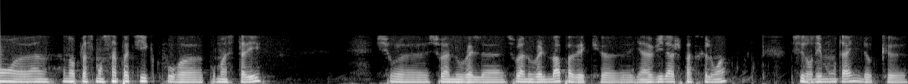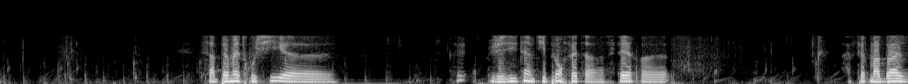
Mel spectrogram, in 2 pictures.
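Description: From 12.82 to 13.56 s there are repeated stalls (stutter): the jitter buffer ran dry four times, and about 61 ms in total was filled by extending the preceding sound. The longest gap is 28 ms. Nothing is lost, but the audio drags and stutters.

Between 14.10 and 14.23 s, a short stall from a late packet holds one sound for an extra 16 ms, with a slight buzz or dip. The receiver then lifts its delay by 16 ms.

From 14.65 to 15.86 s, a jitter buffer slow-down adds 66 ms by repeating pitch periods. The audio plays at 95% speed without changing pitch, so sounds are drawn out. All of this sits on a call path with no content above 4 kHz, which fits G.711 telephone coding.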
